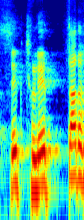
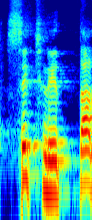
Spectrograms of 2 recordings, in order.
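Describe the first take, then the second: First: शिक्षणेतर said "shikshanet-tar"; wrong doubled t. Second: शिक्षणेतर said slowly "shikshane-tar"; slow, with one t in शिक्षणेतर; correct single t. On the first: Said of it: "double तय नहीं होता है". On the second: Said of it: "single तय होता है". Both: Shown as a demonstration.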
